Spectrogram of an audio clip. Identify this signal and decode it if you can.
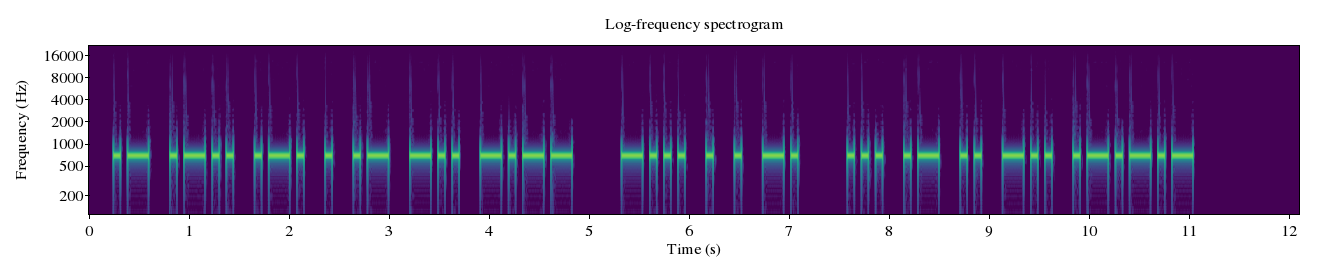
Morse code, heard as a keyed tone, about 17 wpm, 700 Hz. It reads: ALREADY BEEN SAID.
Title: Sentences from Top 1000 Words - Review Part 1 - 17wpm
